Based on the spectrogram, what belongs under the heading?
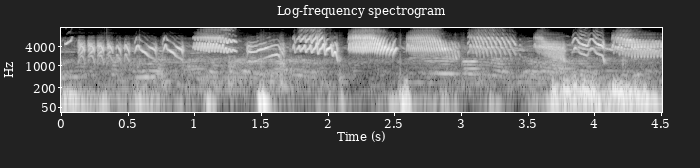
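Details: Chestnut-bellied seed finch (towa towa) singing in a 2022 whistling competition at Mahaica, Guyana; rapid, loud warbled phrases of buzzy and whistled notes, about two or three per second, with low crowd noise beneath.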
